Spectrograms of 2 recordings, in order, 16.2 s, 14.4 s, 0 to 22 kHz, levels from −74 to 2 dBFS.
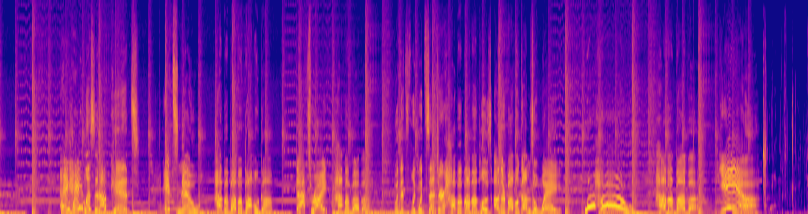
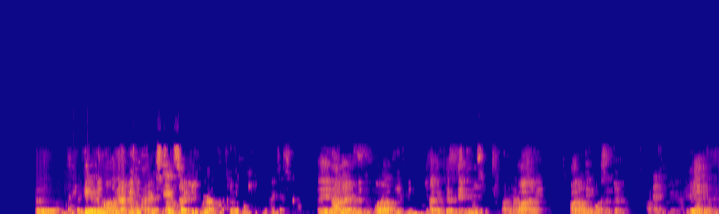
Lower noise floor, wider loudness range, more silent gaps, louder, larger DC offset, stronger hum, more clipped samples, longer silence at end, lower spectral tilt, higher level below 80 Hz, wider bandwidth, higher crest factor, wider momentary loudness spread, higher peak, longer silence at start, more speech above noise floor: second, -38 dBFS vs -49 dBFS; second, 3 LU vs 8 LU; neither; first, -11 LUFS vs -17 LUFS; neither; neither; neither; first, 0.3 s vs 0 s; second, -3 dB/octave vs -5 dB/octave; first, -20 dBFS vs -60 dBFS; first, over 20 kHz vs 7.4 kHz; second, 12 dB vs 18 dB; second, 13 LU vs 19 LU; about the same, 0 dBFS vs 0 dBFS; second, 0 s vs 0.7 s; second, 27 dB vs 31 dB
